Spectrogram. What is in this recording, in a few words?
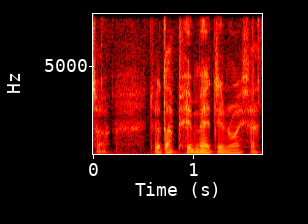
"pumed", welsh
